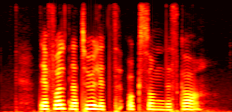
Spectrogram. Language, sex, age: Swedish, female, 24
